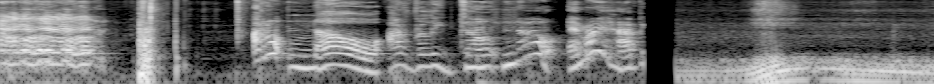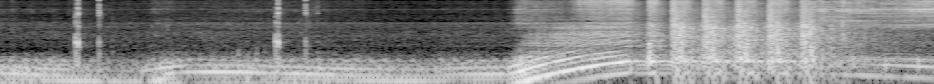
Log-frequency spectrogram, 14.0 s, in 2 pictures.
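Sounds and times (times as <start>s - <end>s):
car engine revving: 5.1s - 14.0s
sharp clicks: 7.6s - 7.9s, 9.0s - 9.5s.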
